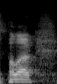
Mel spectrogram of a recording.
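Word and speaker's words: Palou: and he's lovely so he would never correct anyone who said his name wrong but yeah it's polo but anyway it was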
